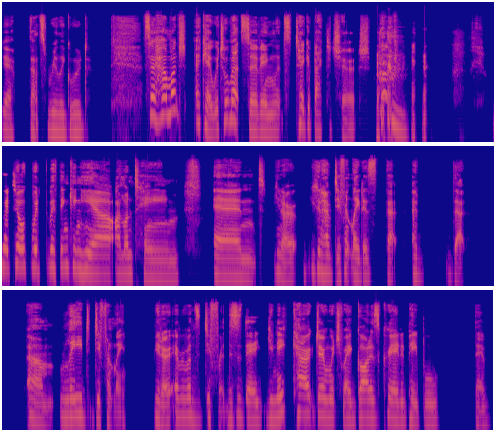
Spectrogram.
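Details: Adult speaker; normal speech.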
